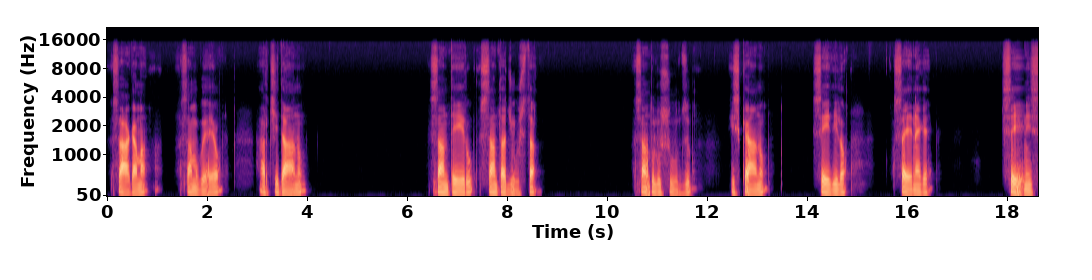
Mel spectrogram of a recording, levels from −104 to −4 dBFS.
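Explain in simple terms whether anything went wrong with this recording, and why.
Lost LE Audio frames cause brief glitches at 1.97, 3.69, 8.10, 10.77, 12.79 and 18.18 s, where missing Bluetooth packets were patched over. Unlike a clean dropout, each short gap becomes a noisy smear instead of silence. The 160 ms one at 18.18 s fades out gradually into silence.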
